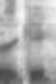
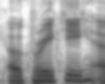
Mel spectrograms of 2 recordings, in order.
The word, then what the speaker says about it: Okereke: Okereke. – Okereke.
